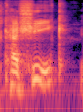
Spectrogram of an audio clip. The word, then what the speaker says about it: Kashyyyk: It's getting a little old, and they take her, and I never knew how to pronounce the Wookiee homeworld. It's Kashyyyk.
